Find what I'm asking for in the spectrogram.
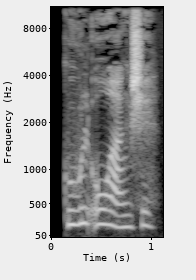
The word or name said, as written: gulorange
